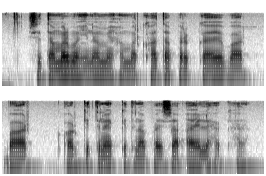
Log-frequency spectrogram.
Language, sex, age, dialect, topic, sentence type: Magahi, male, 60-100, Western, banking, question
